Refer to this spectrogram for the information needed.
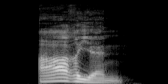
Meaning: plural of Arie
- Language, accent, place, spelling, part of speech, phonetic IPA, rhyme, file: German, Germany, Berlin, Arien, noun, [ˈaːʁiən], -aːʁiən, De-Arien.ogg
